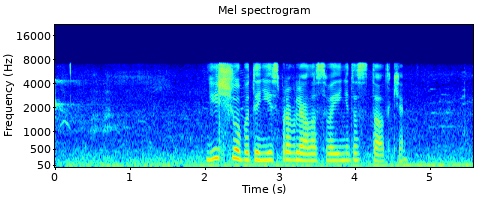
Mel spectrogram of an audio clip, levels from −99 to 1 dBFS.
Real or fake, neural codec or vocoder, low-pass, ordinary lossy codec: real; none; 7.2 kHz; none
